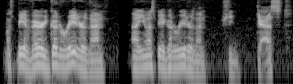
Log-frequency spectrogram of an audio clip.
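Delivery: normal talking voice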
